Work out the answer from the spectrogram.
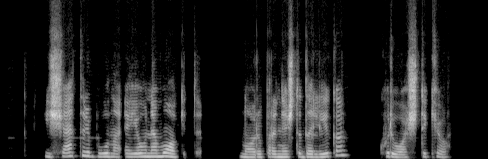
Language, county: Lithuanian, Telšiai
